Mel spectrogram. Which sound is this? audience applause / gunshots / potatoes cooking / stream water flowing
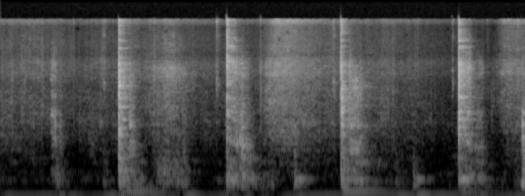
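potatoes cooking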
